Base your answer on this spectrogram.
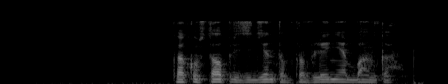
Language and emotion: Russian, neutral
